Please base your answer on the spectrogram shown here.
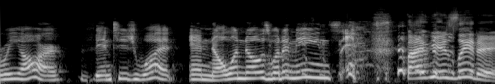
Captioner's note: laughter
